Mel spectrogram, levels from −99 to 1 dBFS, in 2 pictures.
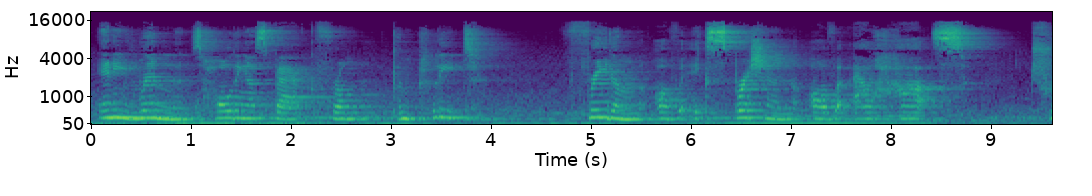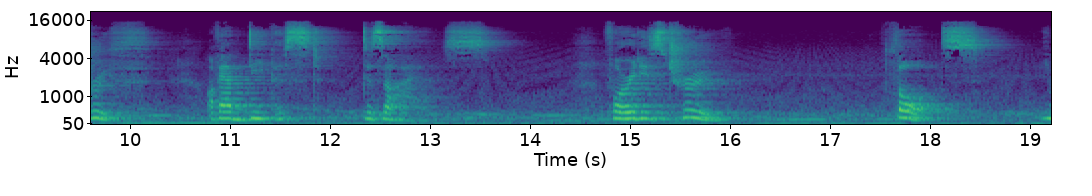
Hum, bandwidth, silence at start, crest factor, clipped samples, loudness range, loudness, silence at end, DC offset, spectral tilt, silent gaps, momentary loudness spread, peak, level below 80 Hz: none; 15.5 kHz; 0 s; 22 dB; under 0.1%; 6 LU; -30 LUFS; 0 s; under 0.1%; -3.5 dB/octave; none; 24 LU; -10 dBFS; -48 dBFS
